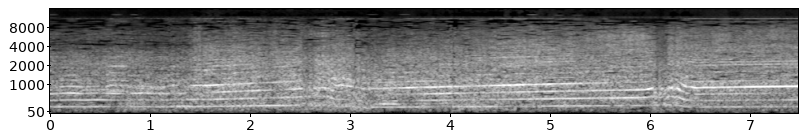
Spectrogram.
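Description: Four-cylinder car engine under hard acceleration, its pitch climbing steadily through the gears, with an upshift about a third of the way in and another near the end. Road and wind noise are heard from inside the car.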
